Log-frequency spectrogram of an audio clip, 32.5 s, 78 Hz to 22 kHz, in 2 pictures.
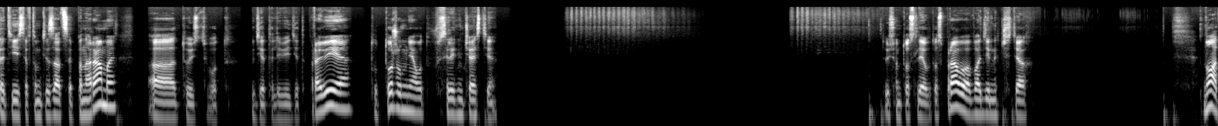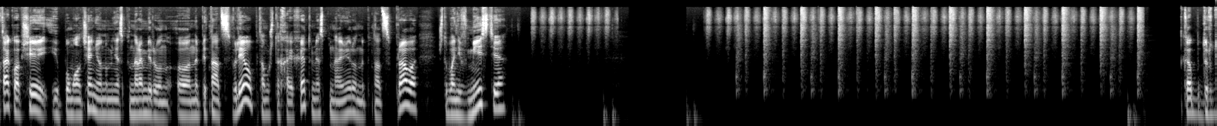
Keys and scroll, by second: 6.3 space, 11.6 space, 15.5 space, 23.0 space, 24.3 space, 31.3 space.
